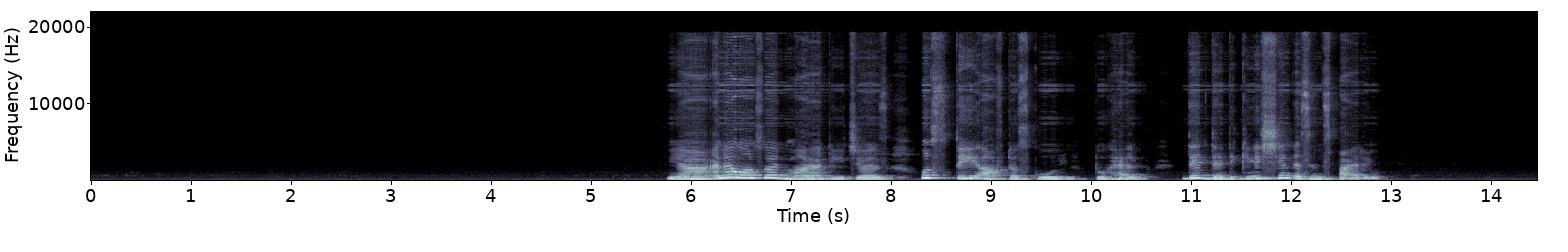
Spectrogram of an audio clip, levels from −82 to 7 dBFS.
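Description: From start to finish the speech carries the signature of crude rate conversion. The sound points to an upsampling from 32 kHz to 44.1 kHz done by simply repeating the nearest sample, with no interpolation filter. Because the two rates share no simple ratio, the repeat pattern cycles irregularly, leaving an error roughly 30 dB below the signal. It is heard as a gritty, inharmonic fizz riding on louder and brighter syllables.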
